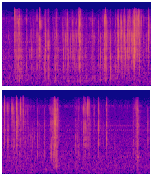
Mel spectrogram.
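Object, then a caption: Thin plastic candy wrapper. A small, thin, empty red-orange printed plastic candy wrapper is stretched, twisted and crinkled between the fingertips and nails of both hands. Quiet, dry, bright crackles come in irregular clustered bursts with sharp snaps and almost no low end, each burst dying away instantly.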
